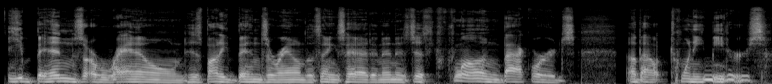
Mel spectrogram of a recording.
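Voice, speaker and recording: A man narrates a tabletop game as its game master. His voice sits at a medium pitch with noticeable vocal fry. He takes his time, describing things deliberately and improvising as he goes.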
